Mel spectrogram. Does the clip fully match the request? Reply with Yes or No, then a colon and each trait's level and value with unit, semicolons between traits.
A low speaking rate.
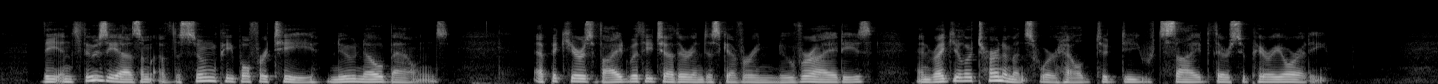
Yes: slow, 120 wpm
